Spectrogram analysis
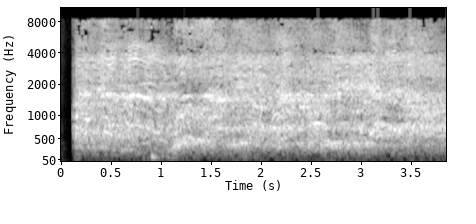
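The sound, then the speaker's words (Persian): A large group of people chanting slogans in unison, loud and continuous, with a dense roar of many voices shouting together throughout. They are members of Iran's parliament, demanding the execution of Karroubi, Mousavi and Khatami. “این فریاد مظاهره کنندگان در کوچه ها و خیابان های ایران نبوده، بلکه شعارهای اعضای پارلمان ایرانند که خواستار جزای اعدام به کروبی، موسوی و خاتمی شدند.”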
